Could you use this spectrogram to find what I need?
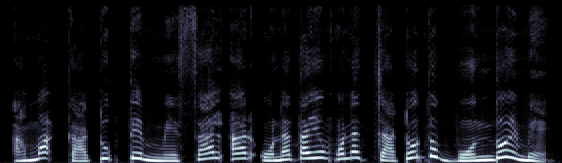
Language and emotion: Santali, disgusted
